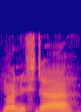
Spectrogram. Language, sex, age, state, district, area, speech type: Bengali, female, 18-30, West Bengal, Dakshin Dinajpur, urban, spontaneous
